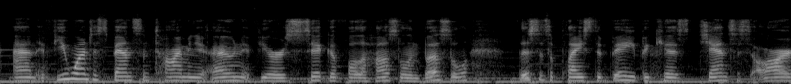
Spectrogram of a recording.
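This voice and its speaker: There is audible room echo as a man speaks at a moderate pace with lively intonation. His voice sits at a fairly high pitch with a bright, sharp tone. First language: German. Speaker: theme park video tour host. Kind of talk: narrated tour video.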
